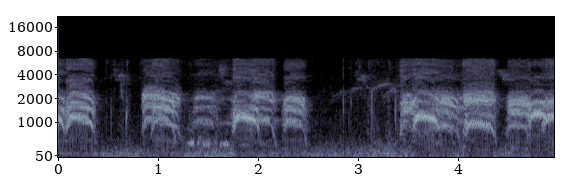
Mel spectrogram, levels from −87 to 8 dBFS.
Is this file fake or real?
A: fake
